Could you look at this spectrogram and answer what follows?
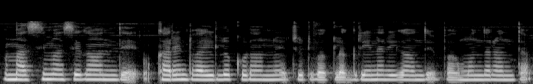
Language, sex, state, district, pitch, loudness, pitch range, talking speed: Telugu, female, Andhra Pradesh, Sri Satya Sai, 220 Hz, -15 LUFS, 215-225 Hz, 135 wpm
